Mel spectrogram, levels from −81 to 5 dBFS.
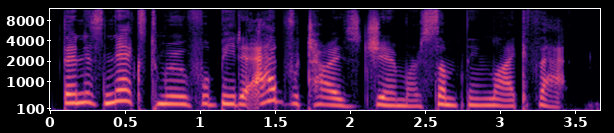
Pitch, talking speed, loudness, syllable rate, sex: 240 Hz, 215 wpm, -22 LUFS, 5.6 syllables/s, female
